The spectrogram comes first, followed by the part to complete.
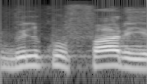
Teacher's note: রা নিচে জের, রাকে পাতলা আওয়াজে পড়তে হবে।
